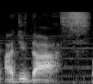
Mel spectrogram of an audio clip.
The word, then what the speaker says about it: Adidas: E como é uma empresa alemã, na verdade, a pronúncia correta do nome é Adidas. Mas, obviamente, a gente vai continuar falando Adidas mesmo, né? – não vou mudar mesmo, né?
